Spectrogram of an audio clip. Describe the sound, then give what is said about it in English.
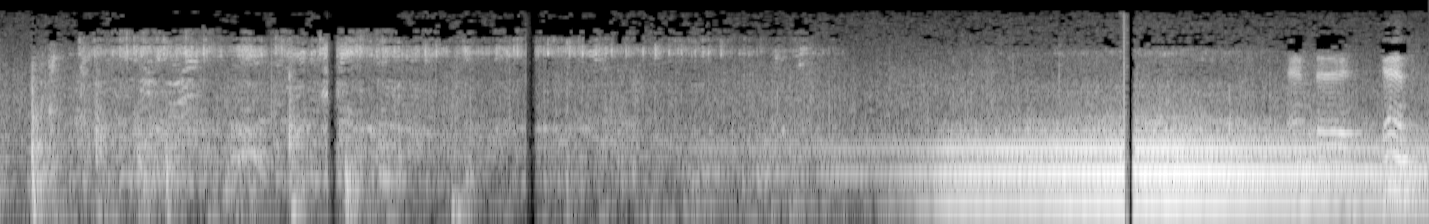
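Outdoor insect chirring and faint shuffling give way to a car engine that starts up and swells into a loud, steady rumble, holding strong through the end. “It'll take us an hour to get there. I'm ready. We'll take my car.”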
